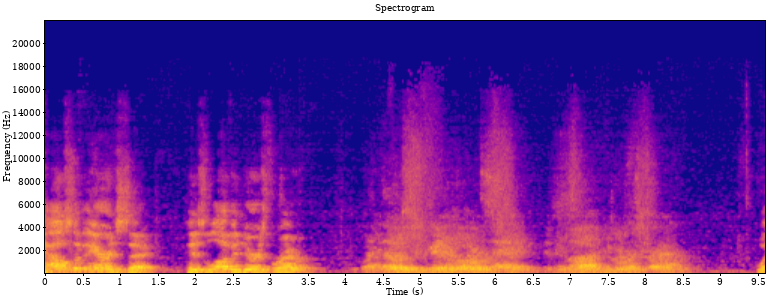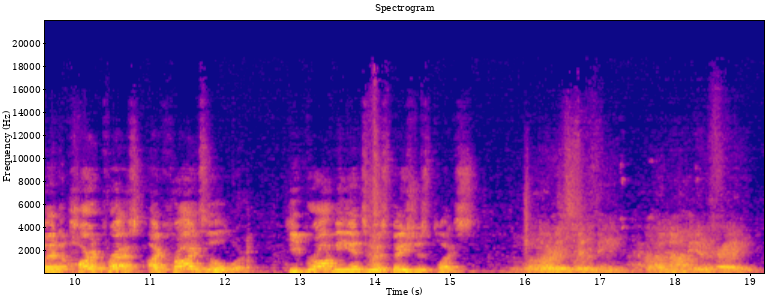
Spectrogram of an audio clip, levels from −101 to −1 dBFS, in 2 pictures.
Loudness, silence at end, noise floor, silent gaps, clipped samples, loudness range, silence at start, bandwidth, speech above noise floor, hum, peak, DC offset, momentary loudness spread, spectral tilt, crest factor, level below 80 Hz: -15 LUFS; 0.1 s; -45 dBFS; none; under 0.1%; 6 LU; 0 s; 12.5 kHz; 31 dB; none; 0 dBFS; under 0.1%; 15 LU; -6.5 dB/octave; 14 dB; -52 dBFS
